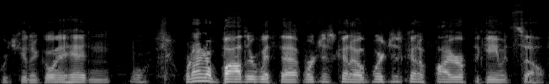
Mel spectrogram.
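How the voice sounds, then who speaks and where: A hoarse man ranting casually on a live stream through a headset mic, his voice run through a voice changer, irritated and swearing as he repeats himself. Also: mid-range voice, steady tone, fairly quick, a bit bright, dry recording, low-quality recording. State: hoarse from screaming. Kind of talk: ranting livestream commentary.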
